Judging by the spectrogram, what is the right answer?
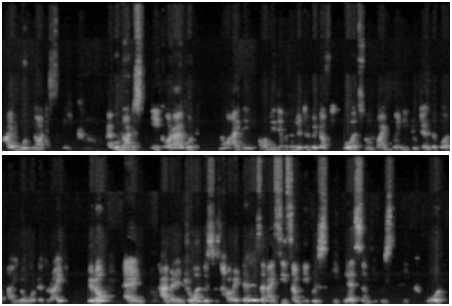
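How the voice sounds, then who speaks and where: A woman's voice: a little high, big pitch swings, quick pace, gravelly. A woman giving emphatic, conversational motivational advice as a coach being interviewed. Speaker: career coach, interview guest. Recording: slightly dull lo-fi call audio.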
